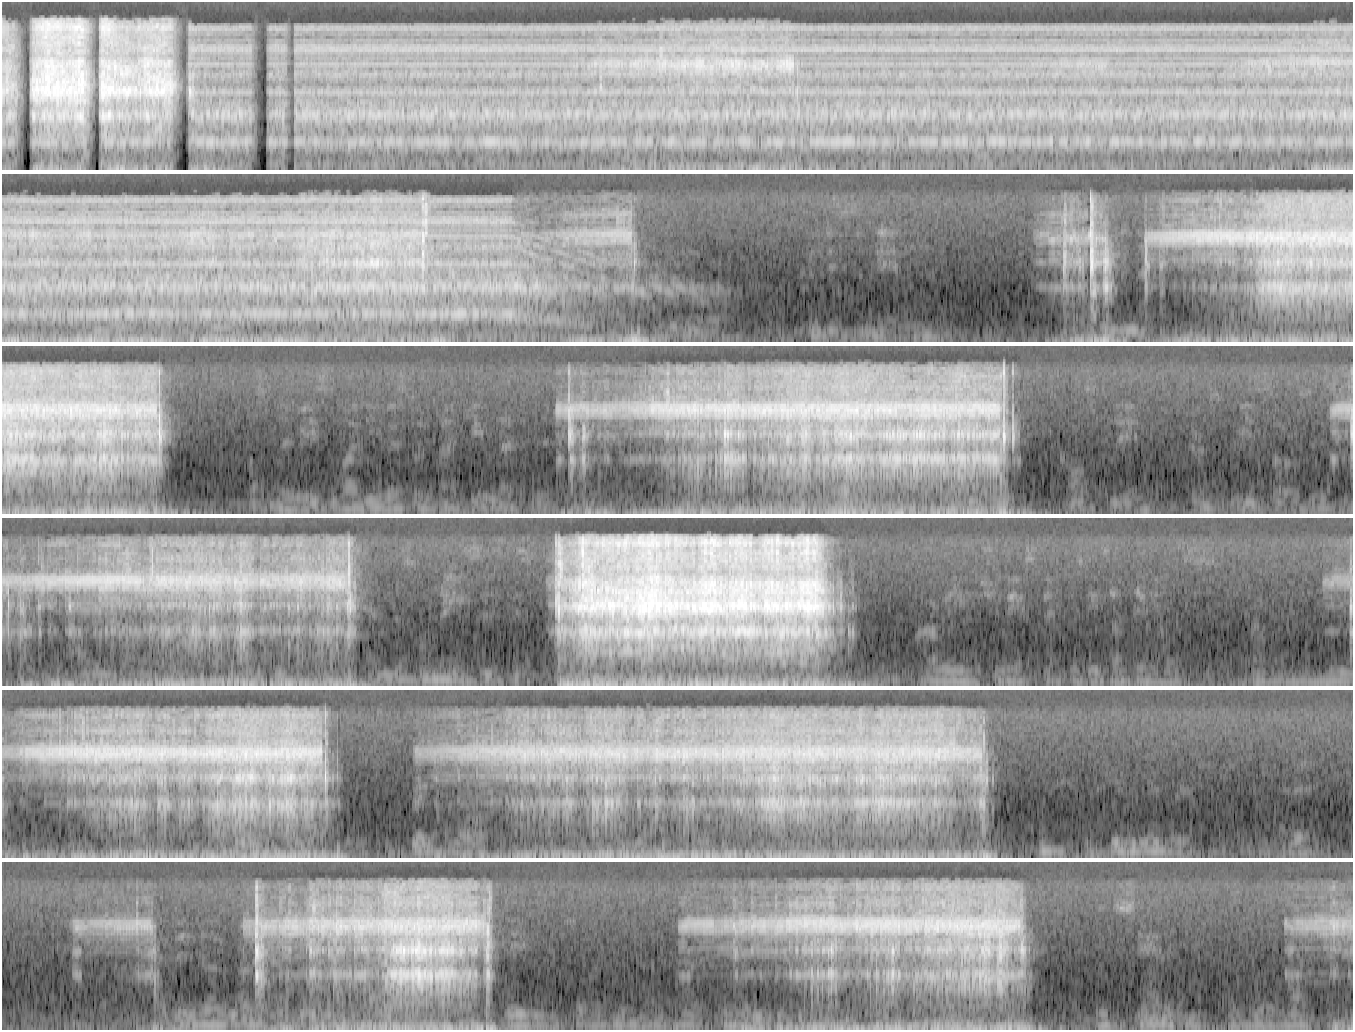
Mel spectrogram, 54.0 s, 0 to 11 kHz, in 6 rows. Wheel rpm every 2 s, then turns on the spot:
10, 0, 0, 10, 0, 0, 0, 10, 10, 0, 0, 0, 0, 0, 10, 30, 0, 0, 0, 10, 10, 0, 0, 0, 0, 0, 0.
38-40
